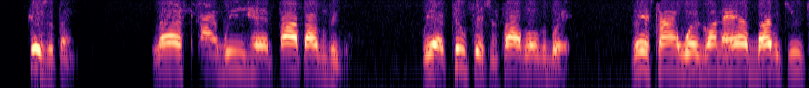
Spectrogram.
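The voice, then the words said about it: Barack Obama impression. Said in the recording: “I think right now my Obama's pretty good.”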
